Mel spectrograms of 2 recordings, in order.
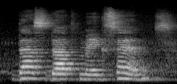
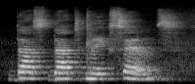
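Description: The two takes are said the same way.

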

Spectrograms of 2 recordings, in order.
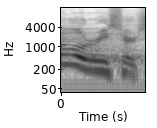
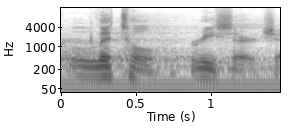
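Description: First: Said in the usual way. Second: "little" set apart, slowly and deliberately; stress on little. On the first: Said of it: "I'm gonna emphasize the word little". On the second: Shown as a demonstration. Preacher downplaying his research to the congregation, emphasis on "little". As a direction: lean on "little", in a lowered voice. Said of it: "I'm gonna emphasize the word little research".

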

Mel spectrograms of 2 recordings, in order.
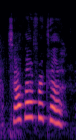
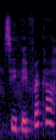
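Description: First: Excited. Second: A mild attempt at a South African accent on South Africa. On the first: Real, not acted. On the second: Shown as a demonstration. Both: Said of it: "My accent is not particularly good".

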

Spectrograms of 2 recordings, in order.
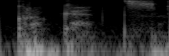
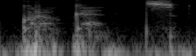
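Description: No difference in how they are said.

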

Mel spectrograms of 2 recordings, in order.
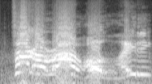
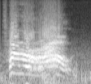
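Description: First: Loud, high shout out the window. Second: Loud, high corrected shout. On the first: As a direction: yell it at the driver. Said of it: "I said". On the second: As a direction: yell it, just the two words. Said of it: "I didn't say that. I said". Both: Retold or imitated.

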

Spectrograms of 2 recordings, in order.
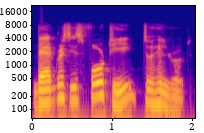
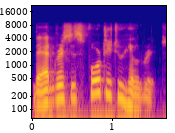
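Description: First: "forty-two" split: forty, break, two Hill Road; slow down and part forty from two in "forty-two"; pause after forty. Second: "forty-two" said as one unbroken number; joined forty-two. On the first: Teacher showing how to say forty, two Hill Road, split phrasing. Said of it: "এভাবে বলবে". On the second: Teacher showing forty-two Hill Road, joined as one number. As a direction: run forty straight into two in "forty-two". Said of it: "আর এটা বলবে কি?". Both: Shown as a demonstration.

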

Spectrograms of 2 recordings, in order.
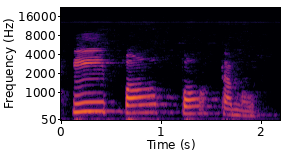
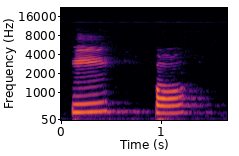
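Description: First: "hipopótamo" slowly in five beats; measured, softer, slow beats in "hipopótamo"; syllable by syllable. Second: "Hipopótamo" with a full pause after every syllable. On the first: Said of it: "Uma, duas". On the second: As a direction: break "Hipopótamo" into hi, po, pó, ta, mo. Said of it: "Cinco sílabas". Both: Shown as a demonstration.

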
